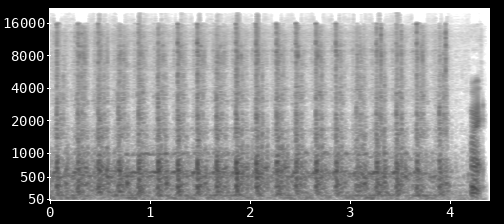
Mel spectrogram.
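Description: A sewing machine doing free-motion quilting runs in a close, steady, rapid stitching rhythm of regular mechanical pulses, then halts near the end.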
